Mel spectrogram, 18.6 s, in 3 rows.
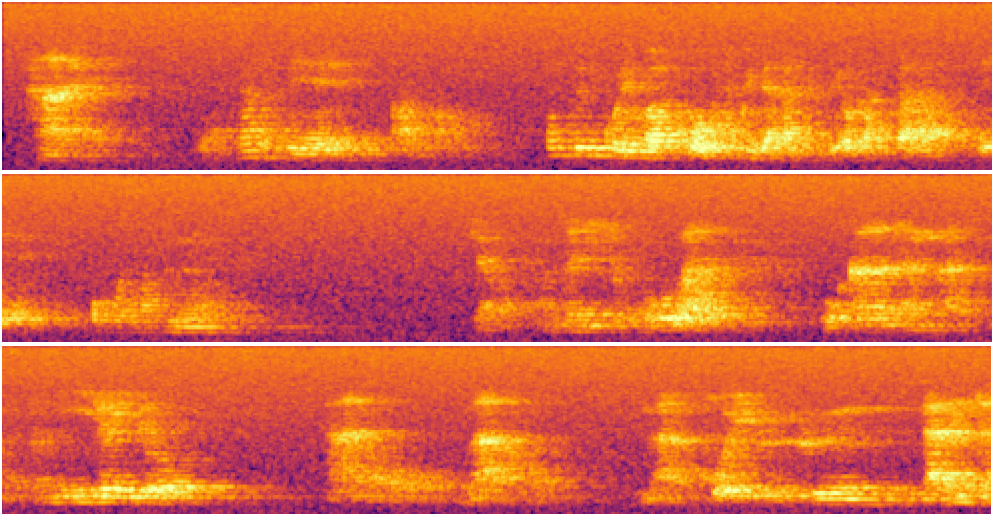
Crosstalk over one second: none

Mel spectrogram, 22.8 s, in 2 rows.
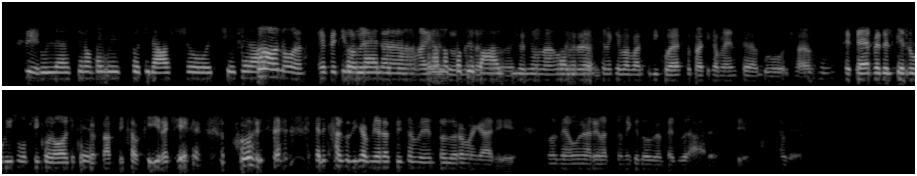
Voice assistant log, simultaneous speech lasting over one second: present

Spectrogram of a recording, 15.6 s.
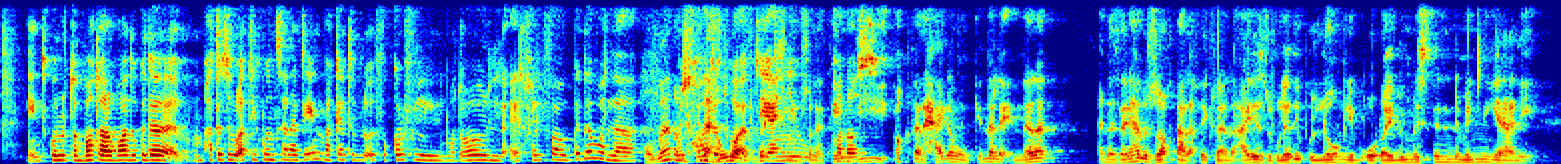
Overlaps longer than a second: present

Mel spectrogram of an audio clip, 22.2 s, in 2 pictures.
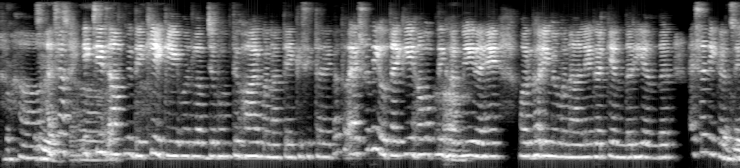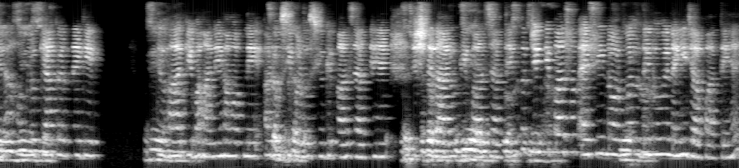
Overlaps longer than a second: present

